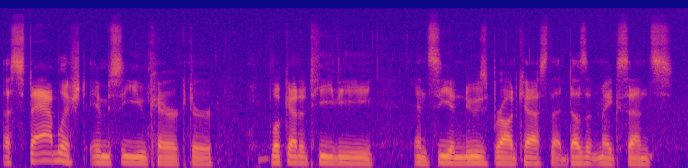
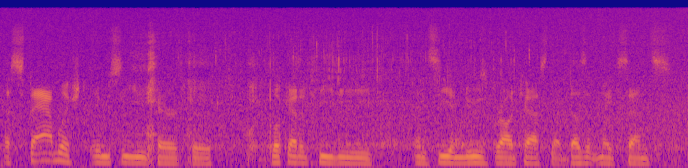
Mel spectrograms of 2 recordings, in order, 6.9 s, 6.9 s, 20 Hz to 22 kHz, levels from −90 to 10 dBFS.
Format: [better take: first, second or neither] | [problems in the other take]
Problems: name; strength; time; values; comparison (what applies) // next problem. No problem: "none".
first | hiss; loud; throughout; 3 dB below the speech; faint in the first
